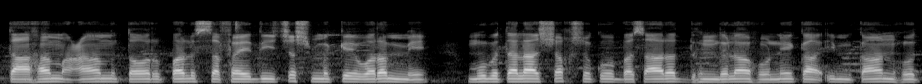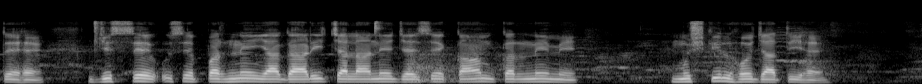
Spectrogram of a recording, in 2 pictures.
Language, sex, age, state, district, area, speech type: Urdu, male, 30-45, Uttar Pradesh, Ghaziabad, rural, read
